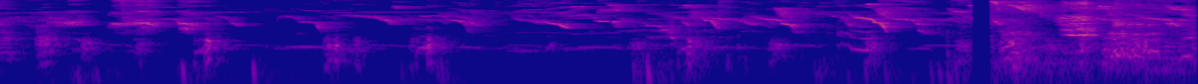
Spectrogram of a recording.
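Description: Hens and pullets, including a young brown pullet with a rounded comb, cluck and call repeatedly at close range in a busy overlapping stream, ending with a brief burst of rustling or scratching.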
